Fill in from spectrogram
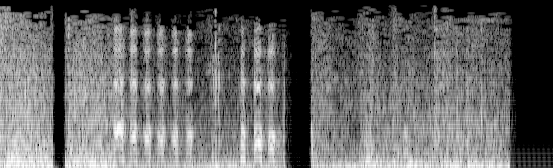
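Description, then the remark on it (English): A loud, roaring explosion of a tank beside a building in a video: a dense rumbling blast that runs for about five seconds, broken by two brief drop-outs, then cuts off abruptly into near silence. “So he's completely blown off the side of a building when this tank explodes.”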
